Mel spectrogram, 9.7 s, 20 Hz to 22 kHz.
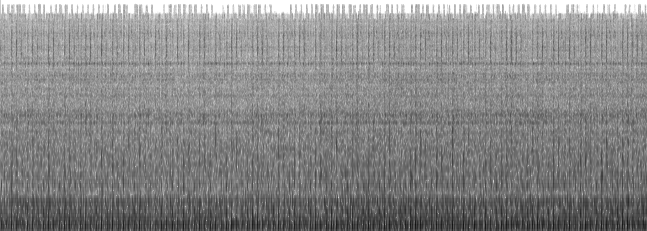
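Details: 6.5hp generator engine converted for a go-kart with the Honda GX120 carb and exhaust and a clutch fitted: crisp, evenly spaced single-cylinder popping at a steady idle, with no misses or rattle. Normal idle.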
